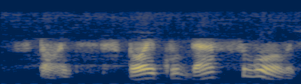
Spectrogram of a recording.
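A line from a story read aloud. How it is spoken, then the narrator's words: Hoarse rasp. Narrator (Russian): хрипел Подуст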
